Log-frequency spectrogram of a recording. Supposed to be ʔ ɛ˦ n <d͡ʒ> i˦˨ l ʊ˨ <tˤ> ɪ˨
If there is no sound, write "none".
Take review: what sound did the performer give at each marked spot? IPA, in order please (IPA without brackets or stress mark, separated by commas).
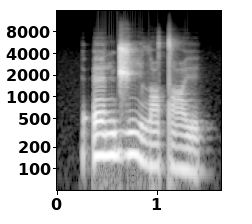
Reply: d͡ʒ, tˤ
